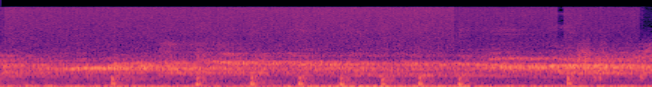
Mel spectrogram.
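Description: A dial clicks repeatedly as it turns.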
